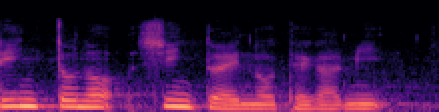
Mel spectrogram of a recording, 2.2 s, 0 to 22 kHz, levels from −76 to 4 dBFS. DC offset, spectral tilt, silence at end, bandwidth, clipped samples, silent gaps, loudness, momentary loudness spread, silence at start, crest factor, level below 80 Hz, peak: under 0.1%; -7.5 dB/octave; 0.15 s; 10.5 kHz; under 0.1%; none; -20 LUFS; 8 LU; 0 s; 12 dB; -54 dBFS; -6 dBFS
